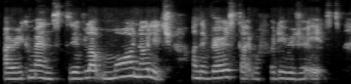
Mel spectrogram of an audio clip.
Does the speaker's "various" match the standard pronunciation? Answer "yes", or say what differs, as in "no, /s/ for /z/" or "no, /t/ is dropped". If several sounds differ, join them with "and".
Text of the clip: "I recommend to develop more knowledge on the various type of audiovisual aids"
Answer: yes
